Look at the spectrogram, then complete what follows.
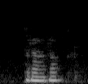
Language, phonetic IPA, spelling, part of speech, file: Polish, [ˈprɔrɔk], prorok, noun, LL-Q809 (pol)-prorok.wav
